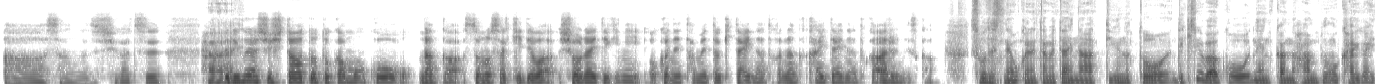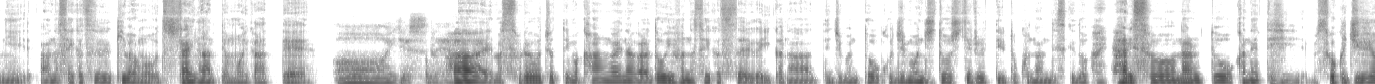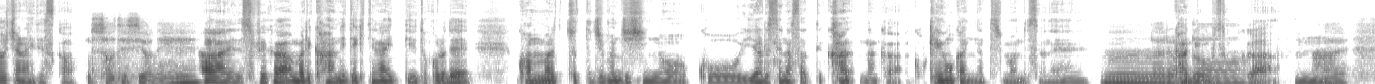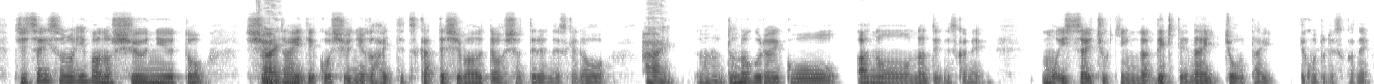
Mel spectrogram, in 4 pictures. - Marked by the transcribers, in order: none
- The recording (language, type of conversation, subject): Japanese, advice, 貯金する習慣や予算を立てる習慣が身につかないのですが、どうすれば続けられますか？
